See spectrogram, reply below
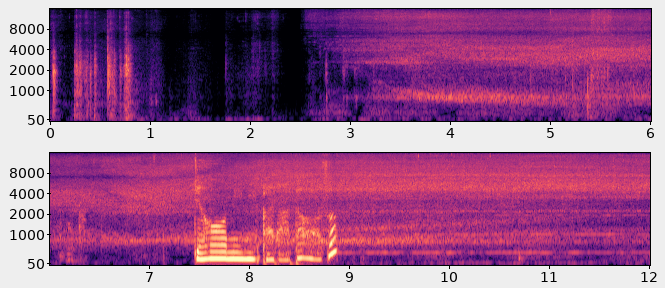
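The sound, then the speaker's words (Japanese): A close, steady fizzing crackle rises in a thin glass after a brief spoken phrase and keeps hissing evenly throughout, with a short stretch of soft talking over it partway through. “グラスが薄いから、いい音するね。”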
